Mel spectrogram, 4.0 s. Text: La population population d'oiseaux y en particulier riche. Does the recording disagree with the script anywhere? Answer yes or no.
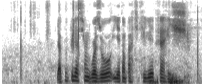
yes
